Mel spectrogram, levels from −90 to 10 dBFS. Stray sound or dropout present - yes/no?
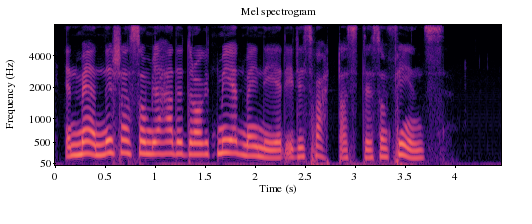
no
